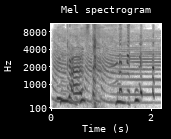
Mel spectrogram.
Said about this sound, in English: Okay, Hip Hop Air Horns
